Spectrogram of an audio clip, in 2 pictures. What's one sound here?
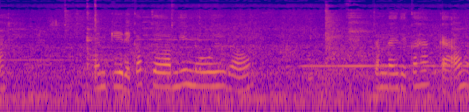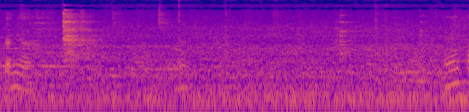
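Metal serving utensils clink against food trays.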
